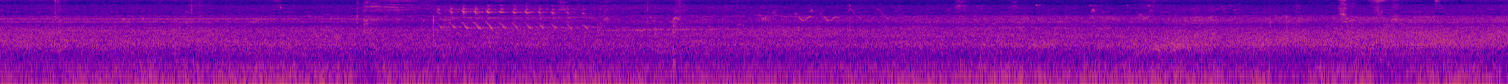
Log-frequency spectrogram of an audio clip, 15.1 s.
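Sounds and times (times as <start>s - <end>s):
steady low rumble: 0.0s - 15.0s
bird singing a trill: 4.4s - 6.0s.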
